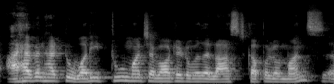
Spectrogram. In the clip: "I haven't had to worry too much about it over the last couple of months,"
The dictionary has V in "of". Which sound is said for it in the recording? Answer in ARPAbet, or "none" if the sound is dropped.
V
